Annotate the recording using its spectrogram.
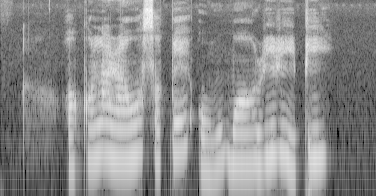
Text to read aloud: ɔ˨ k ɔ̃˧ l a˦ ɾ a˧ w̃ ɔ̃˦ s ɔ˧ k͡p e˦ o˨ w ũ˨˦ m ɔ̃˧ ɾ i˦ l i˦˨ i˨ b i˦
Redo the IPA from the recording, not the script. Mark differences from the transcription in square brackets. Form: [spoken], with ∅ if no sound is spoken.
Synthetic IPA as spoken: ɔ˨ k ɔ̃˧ l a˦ ɾ a˧ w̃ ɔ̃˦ s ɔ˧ k͡p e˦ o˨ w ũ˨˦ m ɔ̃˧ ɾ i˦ [ɾ] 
